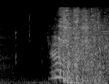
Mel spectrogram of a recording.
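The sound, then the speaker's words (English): After a moment of near silence with a few faint clinks, a thrown drinking glass of water suddenly shatters loudly, a bright, crashing spray of shards that keeps ringing for over half a second. “He throws the glass.”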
